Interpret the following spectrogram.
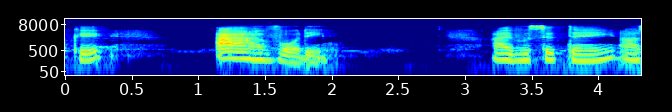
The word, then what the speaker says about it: árvore: Árvore. Aí você tem a sílaba tônica destacada. Árvore.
